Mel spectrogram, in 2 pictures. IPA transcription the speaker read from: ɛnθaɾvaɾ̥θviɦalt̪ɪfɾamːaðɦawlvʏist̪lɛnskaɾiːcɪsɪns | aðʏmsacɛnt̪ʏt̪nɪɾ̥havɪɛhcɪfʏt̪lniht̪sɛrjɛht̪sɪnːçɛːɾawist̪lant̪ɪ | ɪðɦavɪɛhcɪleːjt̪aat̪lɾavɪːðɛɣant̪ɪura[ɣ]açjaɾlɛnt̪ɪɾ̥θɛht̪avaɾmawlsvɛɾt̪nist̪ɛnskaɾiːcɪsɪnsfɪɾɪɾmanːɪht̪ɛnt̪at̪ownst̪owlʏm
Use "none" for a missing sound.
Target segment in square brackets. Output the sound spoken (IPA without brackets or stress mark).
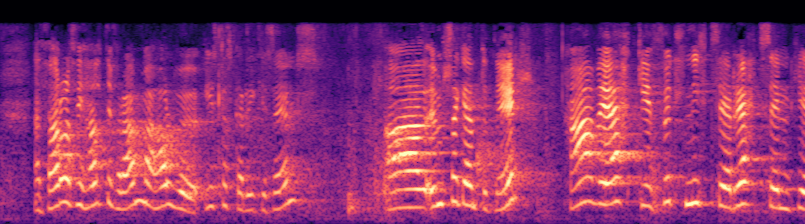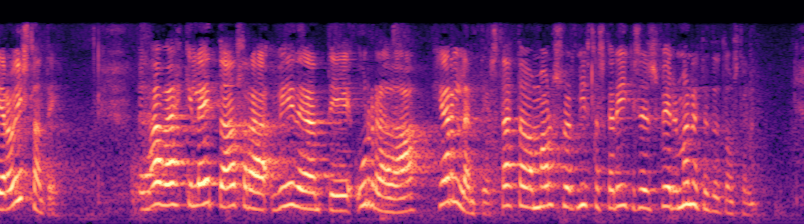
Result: ð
